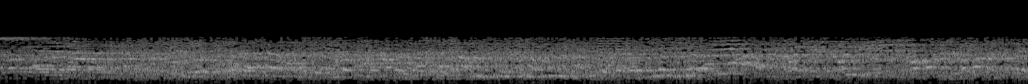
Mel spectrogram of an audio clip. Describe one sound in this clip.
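Water splashes as swimmers thrash about in an echoing indoor pool.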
